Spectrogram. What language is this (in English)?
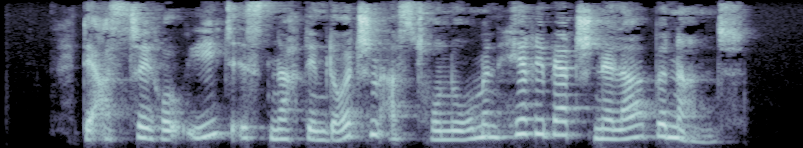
German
